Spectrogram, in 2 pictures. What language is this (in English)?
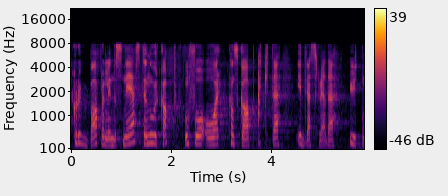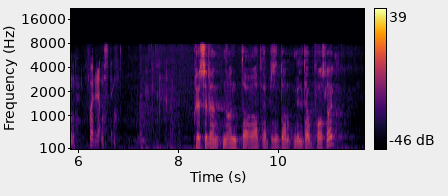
Norwegian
